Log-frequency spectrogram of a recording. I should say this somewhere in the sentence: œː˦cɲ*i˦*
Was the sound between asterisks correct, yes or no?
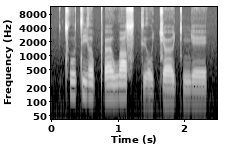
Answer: no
